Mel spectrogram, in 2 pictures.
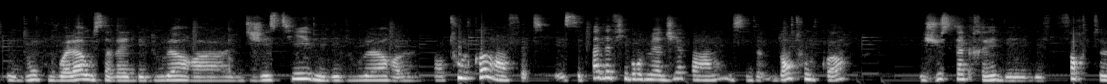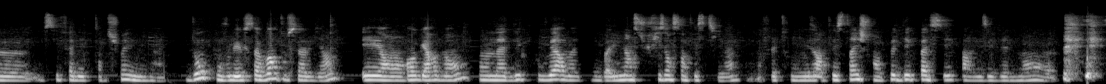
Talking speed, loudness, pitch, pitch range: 210 wpm, -16 LUFS, 200 Hz, 185-220 Hz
